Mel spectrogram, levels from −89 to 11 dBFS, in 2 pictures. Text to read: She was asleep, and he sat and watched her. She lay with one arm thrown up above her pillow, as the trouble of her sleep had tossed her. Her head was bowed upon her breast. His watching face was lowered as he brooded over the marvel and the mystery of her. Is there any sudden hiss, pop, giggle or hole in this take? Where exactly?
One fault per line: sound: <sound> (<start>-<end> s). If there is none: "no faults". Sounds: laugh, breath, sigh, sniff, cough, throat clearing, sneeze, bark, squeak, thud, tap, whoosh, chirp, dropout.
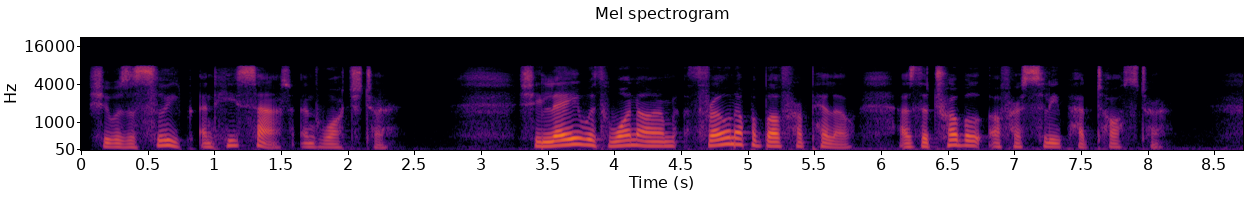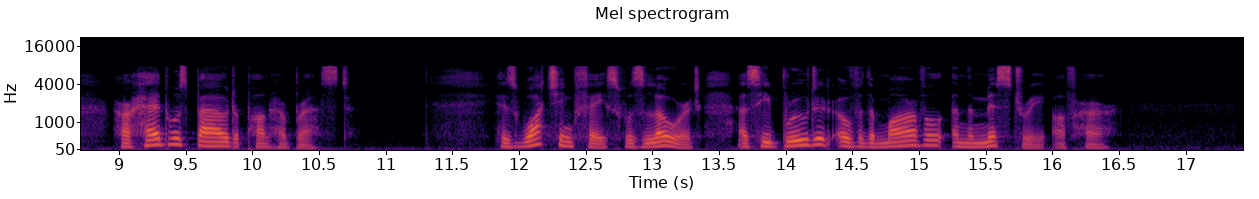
no faults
